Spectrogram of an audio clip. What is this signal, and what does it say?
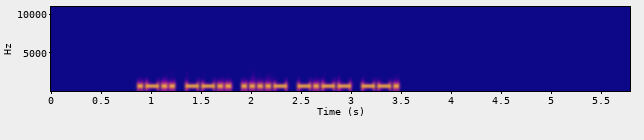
Morse code, heard as a keyed tone, about 31 wpm, 700 Hz. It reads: LZ4YG
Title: DXCC-100 Call Signs - 5 Characters - 30wpm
